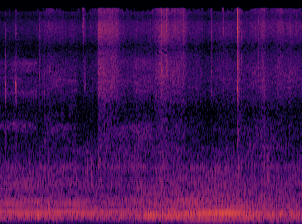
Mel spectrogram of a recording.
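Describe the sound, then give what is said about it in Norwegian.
Car engine rumble from a car driving past a house, a steady low hum that swells somewhat louder midway and stays even, with no talk. “Da kjører vi forbi.”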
